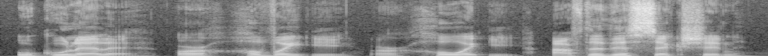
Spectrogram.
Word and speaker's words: Hawaii: we won't say words incorrectly like ukul or Hawaii instead we will say them correctly like ulele or Hai or Hawaii after this section you know how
